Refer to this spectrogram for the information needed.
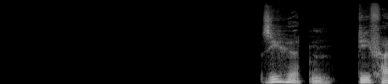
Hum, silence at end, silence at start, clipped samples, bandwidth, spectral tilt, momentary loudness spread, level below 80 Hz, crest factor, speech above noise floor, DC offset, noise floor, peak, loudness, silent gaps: none; 0 s; 2.6 s; under 0.1%; 18 kHz; -5 dB/octave; 8 LU; -44 dBFS; 24 dB; over 67 dB; under 0.1%; under -90 dBFS; -4 dBFS; -25 LUFS; none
